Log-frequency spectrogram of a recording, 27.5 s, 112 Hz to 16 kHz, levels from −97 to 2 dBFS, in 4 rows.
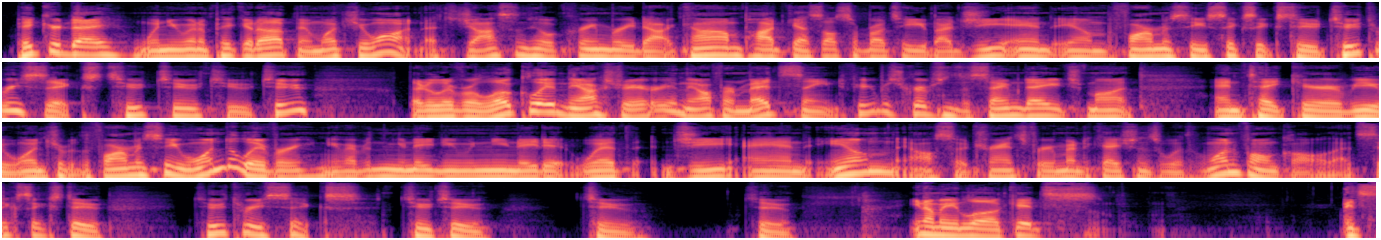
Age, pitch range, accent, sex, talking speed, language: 30-49, 105-135 Hz, American, male, 185 wpm, English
